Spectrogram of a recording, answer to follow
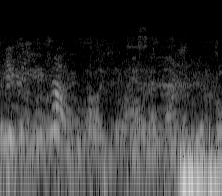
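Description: Faint voices chattering. Near the end a sudden, loud low rumble sets in.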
